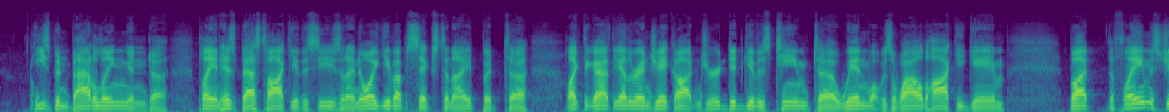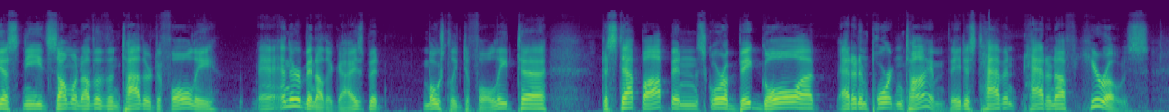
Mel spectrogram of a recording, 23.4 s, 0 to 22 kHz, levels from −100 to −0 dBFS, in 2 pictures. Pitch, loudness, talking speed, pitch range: 130 Hz, -24 LUFS, 210 wpm, 115-145 Hz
